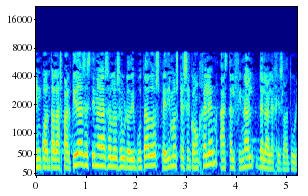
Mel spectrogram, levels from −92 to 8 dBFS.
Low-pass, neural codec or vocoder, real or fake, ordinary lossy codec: 7.2 kHz; none; real; none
